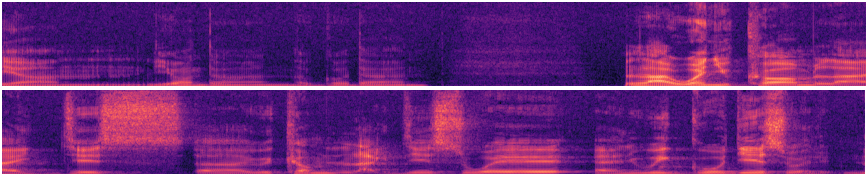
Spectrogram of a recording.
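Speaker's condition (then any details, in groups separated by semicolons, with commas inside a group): No condition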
